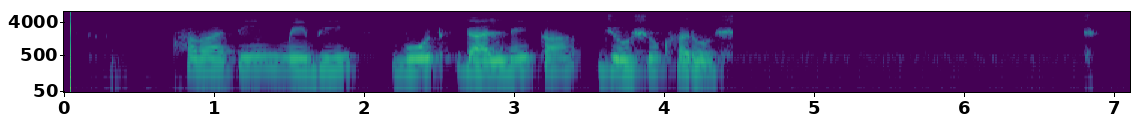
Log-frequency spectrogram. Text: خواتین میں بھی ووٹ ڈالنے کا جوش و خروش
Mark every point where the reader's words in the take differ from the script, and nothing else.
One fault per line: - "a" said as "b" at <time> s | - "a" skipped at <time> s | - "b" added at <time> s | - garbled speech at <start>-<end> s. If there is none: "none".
none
